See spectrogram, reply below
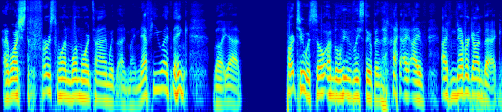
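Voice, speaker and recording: A man's voice: mid-range voice, animated, a little slow, warm tone, dry recording, clean studio sound. A man hosting a podcast in casual chat, with a blunt way of talking. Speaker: podcast host.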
